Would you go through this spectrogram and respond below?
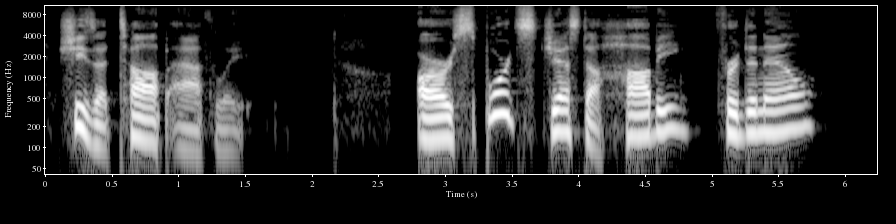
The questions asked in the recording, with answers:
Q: Are sports just a hobby for Danielle?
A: No, sports aren't just a hobby.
